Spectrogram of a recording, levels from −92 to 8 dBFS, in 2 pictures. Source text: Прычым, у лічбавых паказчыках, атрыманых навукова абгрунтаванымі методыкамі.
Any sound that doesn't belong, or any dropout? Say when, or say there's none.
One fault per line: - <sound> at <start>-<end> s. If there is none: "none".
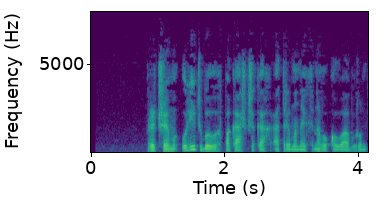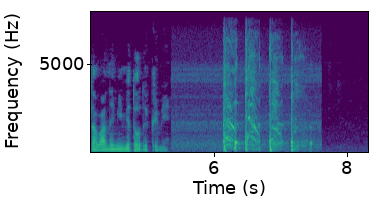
- cough at 6.1-7.5 s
